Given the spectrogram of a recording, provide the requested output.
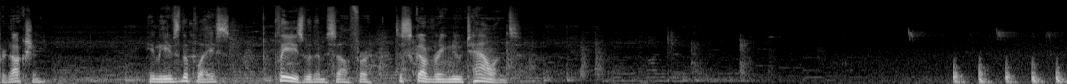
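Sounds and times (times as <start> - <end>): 
speech: 0.0 - 0.6, 1.2 - 5.3
low music: 0.0 - 10.6
firm knocks on a door: 9.5 - 10.6.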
